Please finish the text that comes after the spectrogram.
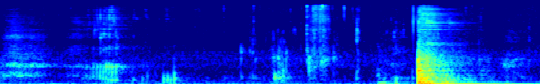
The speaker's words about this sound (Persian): الان میخوام چیز بخورم یه کمی اسکافا بخورم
